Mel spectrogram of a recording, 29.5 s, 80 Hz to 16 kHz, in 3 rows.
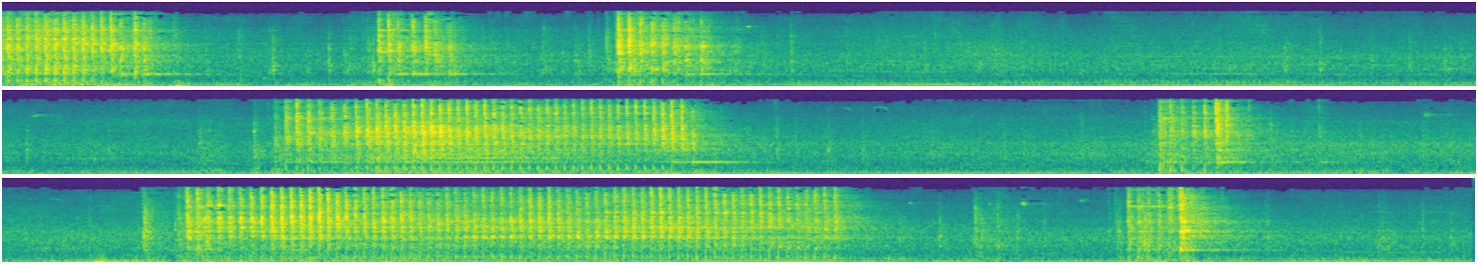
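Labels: A metallic drill is operating. 0.0 - 1.3
Vehicles driving faintly. 0.0 - 29.5
A metallic drill is operating. 2.4 - 3.4
A metallic drill is operating. 4.1 - 5.0
A metallic drill is operating. 11.7 - 14.7
A metallic drill is operating. 17.4 - 18.5
A metallic drill is operating. 20.8 - 25.4
A metallic drill is operating. 27.0 - 27.8

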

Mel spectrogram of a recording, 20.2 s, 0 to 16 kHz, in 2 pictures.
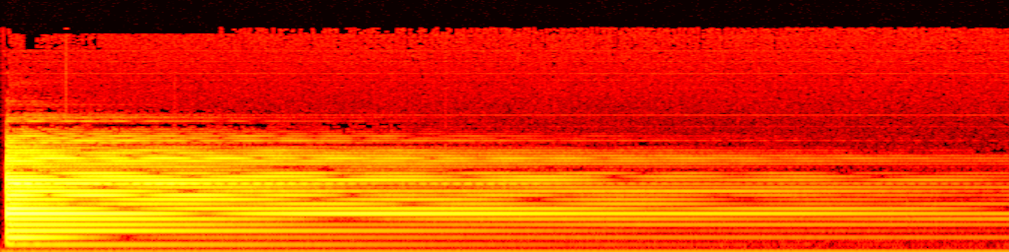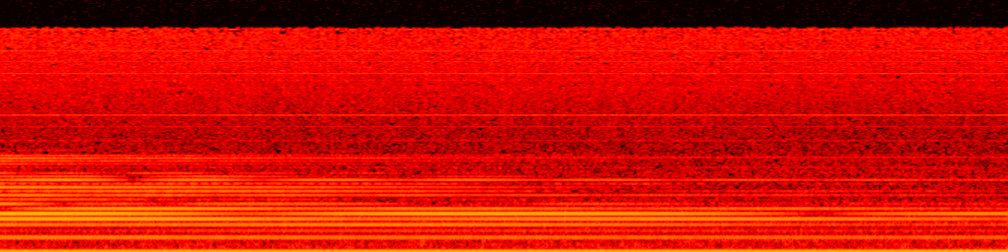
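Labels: A single long and loud piano note gradually becomes softer until it fades into silence. 0.0 - 20.2

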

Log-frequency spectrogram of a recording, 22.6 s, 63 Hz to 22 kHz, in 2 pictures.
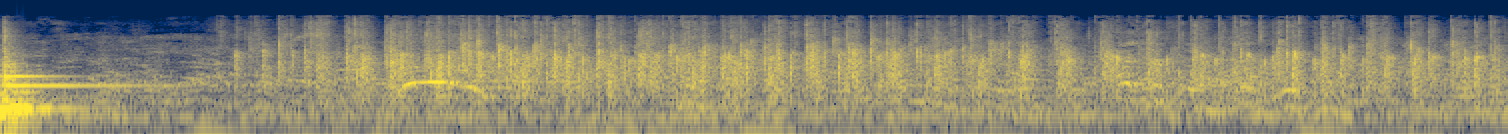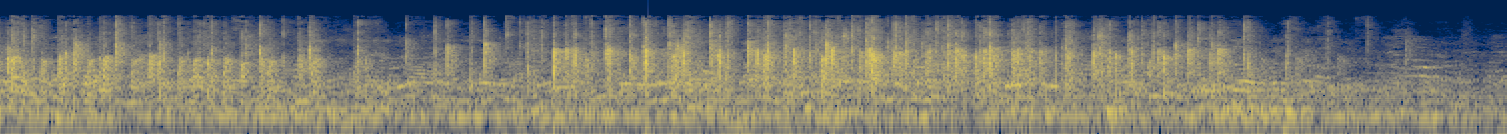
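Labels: A guitar string is plucked loudly. 0.0 - 1.1
Several people are talking muffled. 0.7 - 22.6
The crowd claps loudly with varying intensity. 1.7 - 21.6
A man screams loudly and cheers. 3.0 - 3.7

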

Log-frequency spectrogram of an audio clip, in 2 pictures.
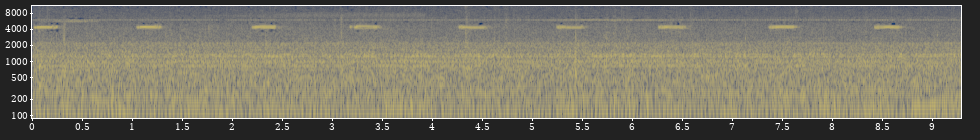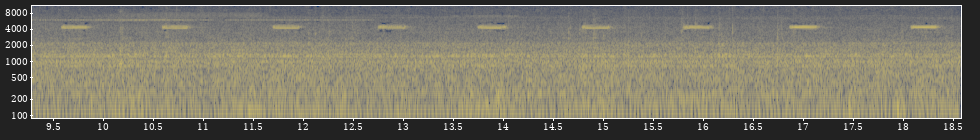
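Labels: Quiet rain falling outdoors. 0.0 - 18.6
Crickets chirping rhythmically outdoors. 0.0 - 18.6
A loud electric generator runs continuously outdoors. 0.0 - 18.6
A car engine fades away. 9.6 - 18.6

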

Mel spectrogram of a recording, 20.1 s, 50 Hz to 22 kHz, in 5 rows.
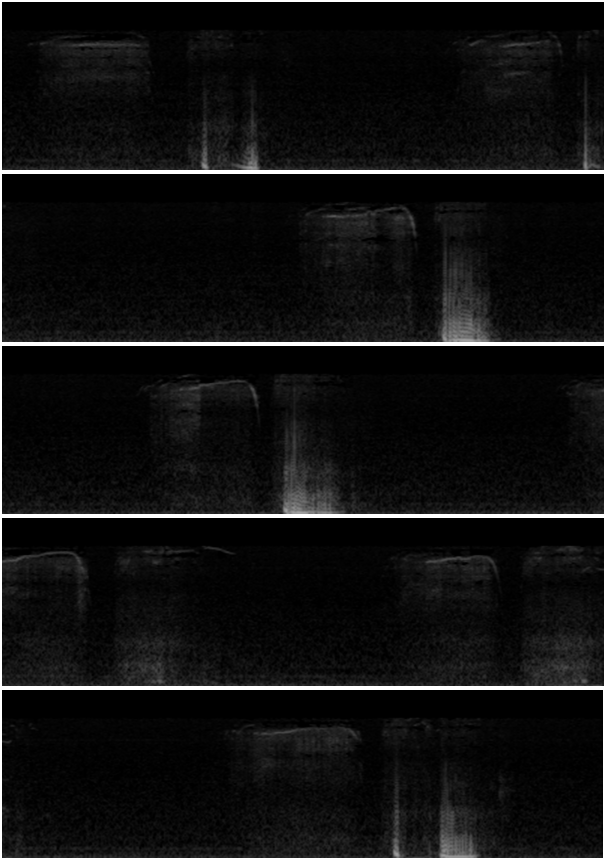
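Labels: A cat is snoring softly with gentle breaths and occasional drowsy purring, creating a calm and peaceful sound. 1.3 - 1.8
A cat is snoring softly with gentle breaths and occasional drowsy purring, creating a calm and peaceful sound. 3.8 - 4.0
A cat is snoring softly with gentle breaths and occasional drowsy purring, creating a calm and peaceful sound. 6.9 - 7.4
A cat is snoring softly with gentle breaths and occasional drowsy purring, creating a calm and peaceful sound. 9.9 - 10.3
A cat is snoring softly with gentle breaths and occasional drowsy purring, creating a calm and peaceful sound. 18.6 - 19.3

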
